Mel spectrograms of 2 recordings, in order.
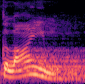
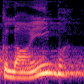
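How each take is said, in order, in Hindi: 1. अंत में कोई b ध्वनि सुनाई नहीं देती। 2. अंत में b ध्वनि उच्चारित होती है। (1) "बी इज silent here, it इज क्लाइंब" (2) "it इज़ not क्लाइंब। क्लाइंब बी नहीं आपने प्रोनाउंस करना"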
